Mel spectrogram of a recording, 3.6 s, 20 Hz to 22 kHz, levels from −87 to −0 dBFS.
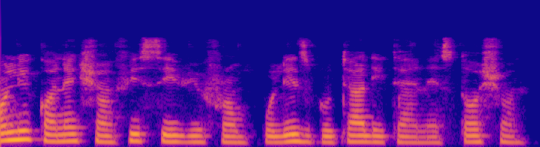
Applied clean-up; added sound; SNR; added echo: neural mask model Resemble Enhance denoiser.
